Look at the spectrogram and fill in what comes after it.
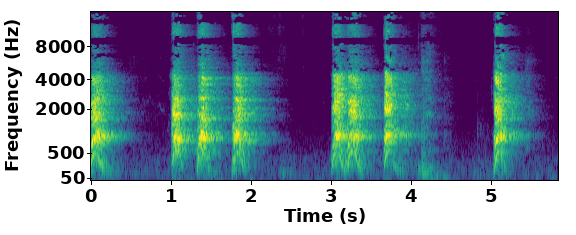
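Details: Siberian Husky puppy barking at Juno, who took his toy, during play between the husky puppies: short sharp barks in clusters, two or three at a time with pauses, the last one single, in an indoor room.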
